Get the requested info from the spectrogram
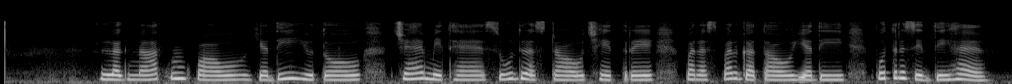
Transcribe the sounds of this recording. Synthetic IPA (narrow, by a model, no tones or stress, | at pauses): lɐɡnaːt̪məpaːwojɐd̪ijʊt̪owt͡ʃɛːmɪt̪ʰɛːsuːd̪ɾəsʈaːokʃʰeːt̪ɾepɐɾəspəɾɡət̪aːwjɐd̪ipʊt̪ɾəsɪd̪ʱːiɦɛː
